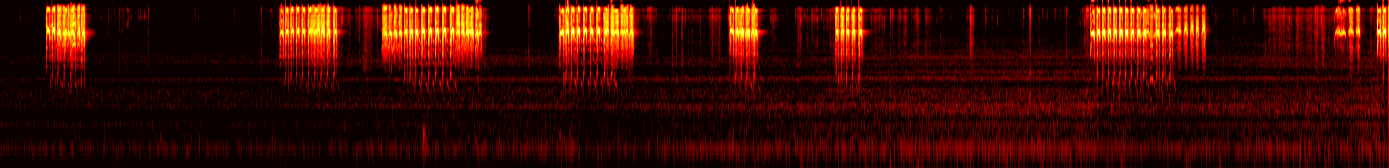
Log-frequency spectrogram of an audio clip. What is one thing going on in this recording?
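Baby parrot chicks give begging calls in rapid buzzy bursts.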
